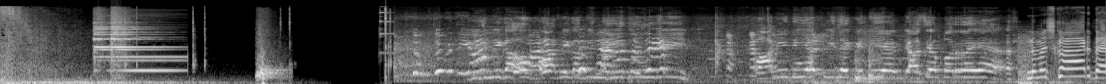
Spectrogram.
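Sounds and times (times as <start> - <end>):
bright metallic ding: 1.0 - 1.9.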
